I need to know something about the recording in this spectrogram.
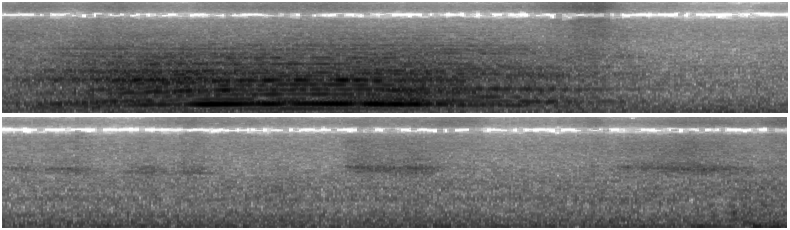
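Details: Enraged cow that escaped its pen and sank into sucking mud, nearly dying, gives one long, low, rich moo lasting about two seconds, then falls silent against a quiet rural background with faint distant sounds.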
